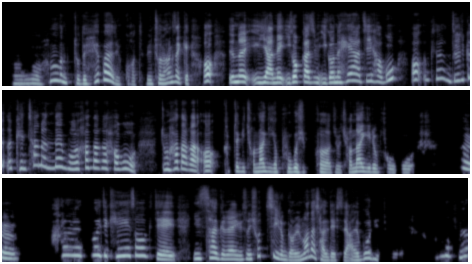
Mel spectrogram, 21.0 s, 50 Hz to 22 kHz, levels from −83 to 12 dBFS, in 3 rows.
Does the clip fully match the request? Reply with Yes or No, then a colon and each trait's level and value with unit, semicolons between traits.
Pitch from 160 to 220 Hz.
No: high, 240 Hz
